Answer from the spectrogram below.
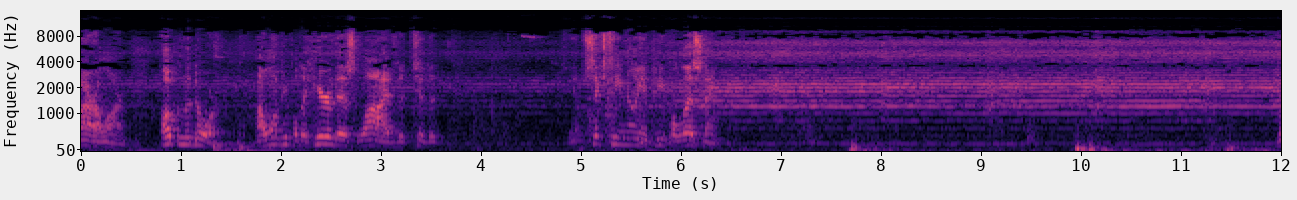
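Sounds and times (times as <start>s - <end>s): fire alarm buzzing: 0.0s - 12.0s
dull low thumps: 7.6s - 8.2s, 10.0s - 10.5s.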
